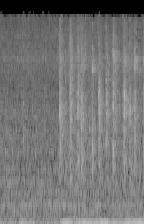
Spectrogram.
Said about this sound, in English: Do some typing real quick. See who the director for Wonder Woman is.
